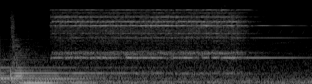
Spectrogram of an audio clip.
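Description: A telephone rings with a bright, sustained electronic tone that holds steady for about two seconds, preceded by a brief low thump, then fades out; no one speaks.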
